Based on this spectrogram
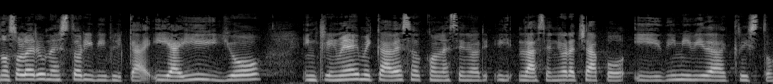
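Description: The woman's voice sits at a medium pitch with monotone, flat intonation. She talks at a moderate pace. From Honduras. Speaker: youth leader. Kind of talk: interview. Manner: halting.

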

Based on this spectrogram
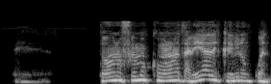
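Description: A man speaks with a Chilean accent. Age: young. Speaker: theatre artist. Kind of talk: interview. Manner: halting.

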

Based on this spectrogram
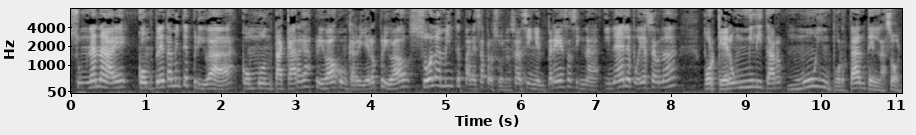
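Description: The speaker barely pauses at all. The pace is fairly quick. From Venezuela, Ciudad Bolívar. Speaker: comedian. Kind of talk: casual chat.

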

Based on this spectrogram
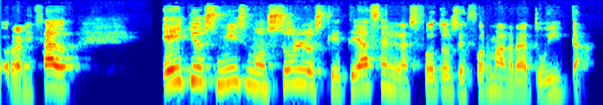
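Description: Over a quiet background, a woman with a plain, everyday voice speaks at a moderate pace with lively intonation. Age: 40s. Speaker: model and journalist. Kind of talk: interview conversation.

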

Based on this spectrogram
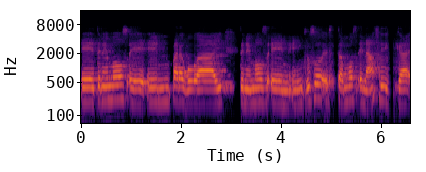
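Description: Medium-pitched female speech with a dark, mellow tone. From Ambato, Ecuador (highlands). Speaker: entrepreneur, cosmetologist. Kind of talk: interview. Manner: halting, many fillers.

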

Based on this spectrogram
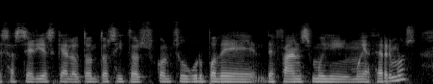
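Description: A man speaks in a medium pitch. Noticeable background noise runs behind him. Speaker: podcast host. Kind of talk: casual chat.

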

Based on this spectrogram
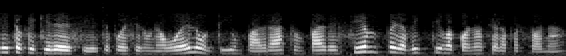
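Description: In a Rioplatense accent, a woman with a fairly low pitch and ordinary pitch variation talks at a fairly quick pace with hardly any pauses. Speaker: psychologist. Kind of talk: radio interview.

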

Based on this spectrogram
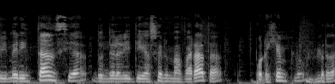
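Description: Speaking at a very fast pace, a man talks with a Chilean accent. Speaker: constitutional lawyer and law professor. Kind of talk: interview.

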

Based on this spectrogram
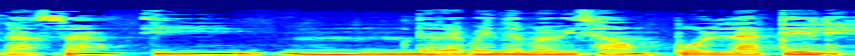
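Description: Someone speaks with a Canarian accent over noticeable background noise. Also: man. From Canary Islands, Santa Cruz de Tenerife. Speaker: podcast host. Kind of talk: solo commentary podcast. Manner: halting, many fillers.

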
